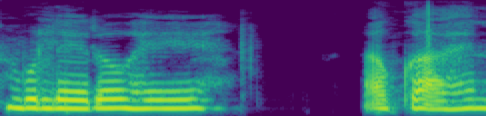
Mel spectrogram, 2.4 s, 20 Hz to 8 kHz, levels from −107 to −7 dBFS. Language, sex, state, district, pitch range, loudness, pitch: Hindi, female, Chhattisgarh, Balrampur, 220-230 Hz, -18 LUFS, 225 Hz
